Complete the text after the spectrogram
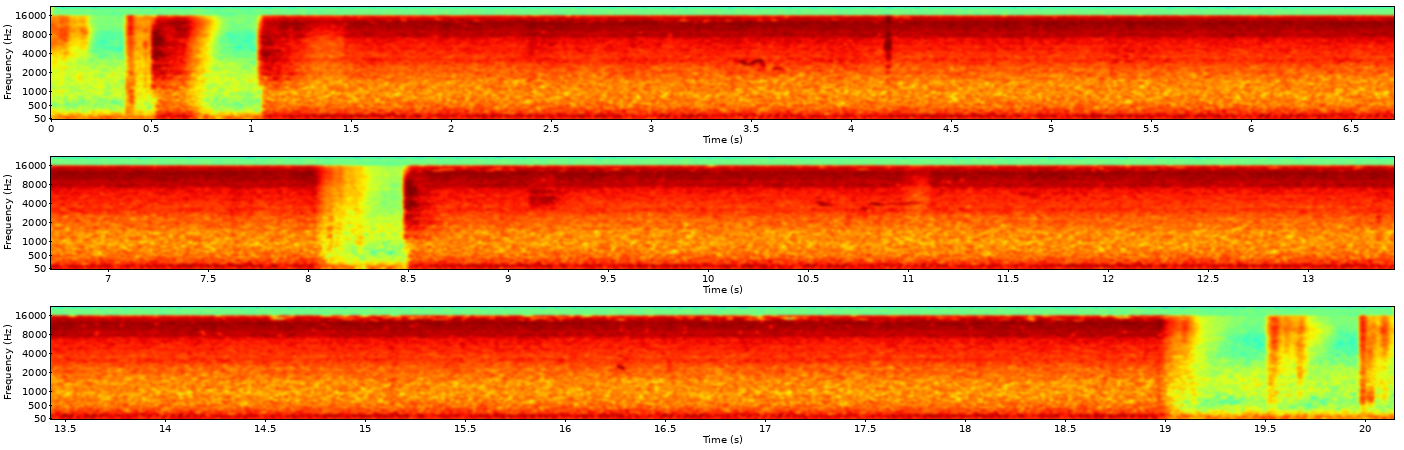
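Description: A pressure washer sprays a steady hissing jet of water.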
